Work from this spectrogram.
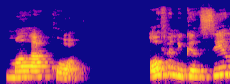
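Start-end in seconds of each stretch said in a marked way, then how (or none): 0.1-0.8 "молоко" with two short schwas and stressed final O; reduced unstressed O. Shown as a demonstration. Teacher showing the right pronunciation of "молоко", unstressed vowels reduced. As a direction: say "молоко" as muh-la-KO, mouth barely open. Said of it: "we should pronounce it like".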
